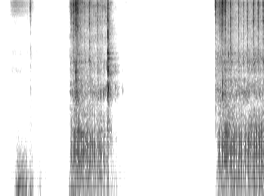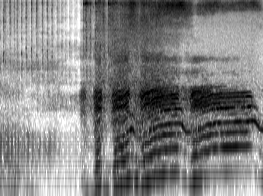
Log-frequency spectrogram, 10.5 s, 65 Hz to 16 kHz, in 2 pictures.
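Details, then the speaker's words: HomePro F222 trimmer after repair: a cracked primer bulb had sucked in air and made it run lean and lose power. With a homemade pre-filter air filter fitted, the two-stroke catches, idles and revs cleanly with good response. "Has good response to everything. So we're lucky this is a primer bulb. It must have been sucking air in there."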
